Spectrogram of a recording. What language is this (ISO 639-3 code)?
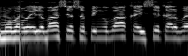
mag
